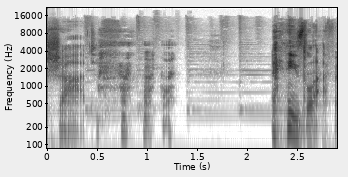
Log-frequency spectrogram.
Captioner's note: laughs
